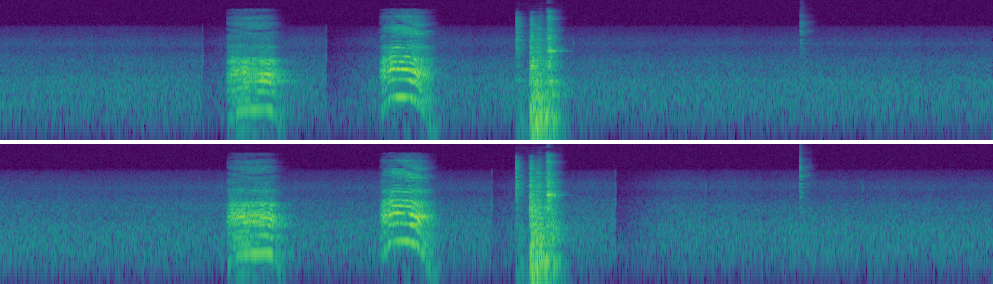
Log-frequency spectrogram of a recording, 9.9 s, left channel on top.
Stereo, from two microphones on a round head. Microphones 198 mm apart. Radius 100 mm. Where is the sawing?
70° right (ahead or behind), 0.6 m.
